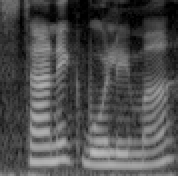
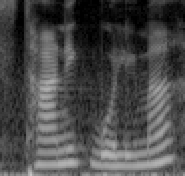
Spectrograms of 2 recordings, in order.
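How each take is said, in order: No difference in how they are said.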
